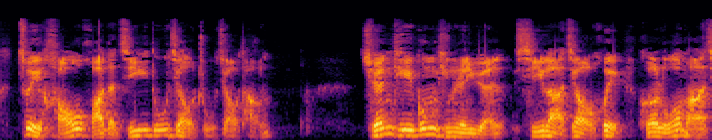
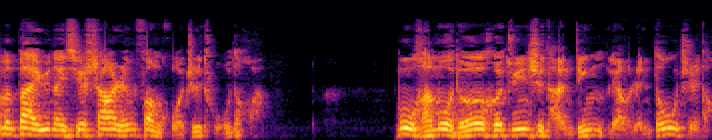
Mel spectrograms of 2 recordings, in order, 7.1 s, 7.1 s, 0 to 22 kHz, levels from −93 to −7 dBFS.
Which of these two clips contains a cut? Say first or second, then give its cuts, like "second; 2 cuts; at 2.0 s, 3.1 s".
first; 1 cut; at 5.1 s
